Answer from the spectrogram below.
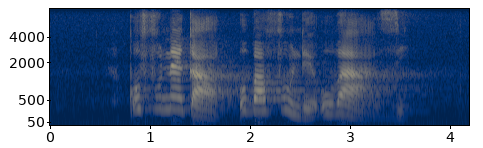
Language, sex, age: Xhosa, male, 19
